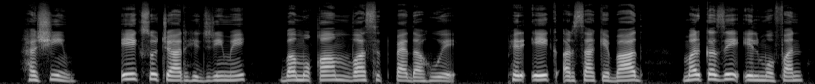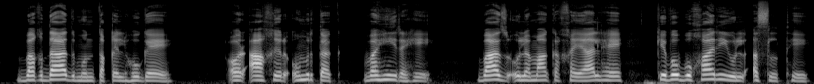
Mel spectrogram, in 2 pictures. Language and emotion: Urdu, neutral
